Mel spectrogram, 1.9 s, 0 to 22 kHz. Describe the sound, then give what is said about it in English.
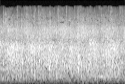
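A short stretch of light, scattered applause from a small audience, a soft steady patter of many hands clapping with no voices over it. “That little hand clap sounded like on the 18th hole of the U.S. Open golf tournament.”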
